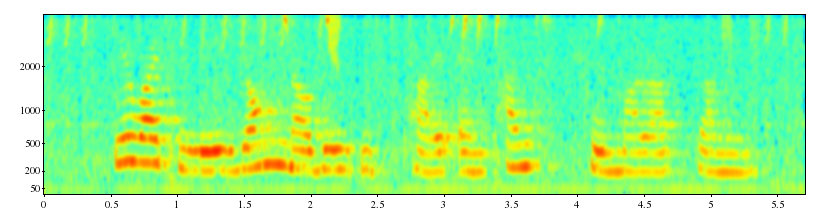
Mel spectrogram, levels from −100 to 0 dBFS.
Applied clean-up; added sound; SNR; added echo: none; Bird vocalization, bird call, bird song; 11 dB; none.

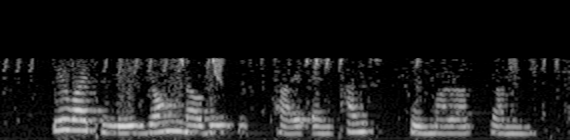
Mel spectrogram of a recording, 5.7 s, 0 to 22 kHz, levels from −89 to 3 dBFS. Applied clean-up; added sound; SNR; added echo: classical method spectral subtraction.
